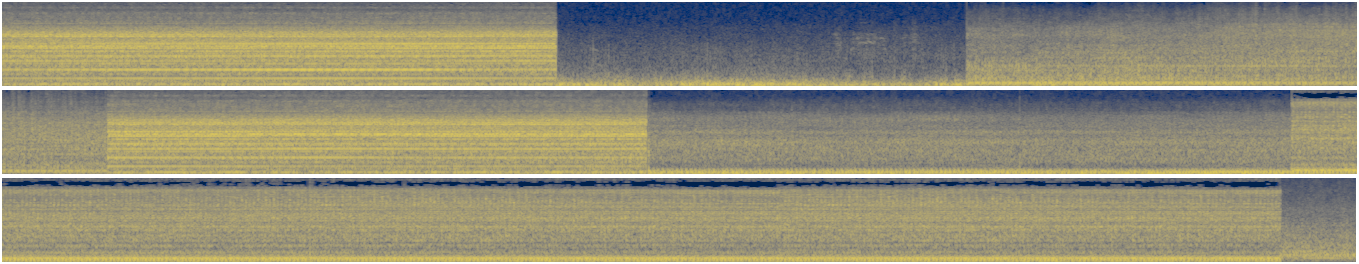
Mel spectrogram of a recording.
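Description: Military vehicle and aircraft engine noise in abruptly cut segments. A steady whine made of many fixed pitches fills the first four seconds and returns about eleven to fifteen seconds in. Between and after those stretches the engine noise is steadier and rougher, and from about twenty seconds on a broad, even engine noise takes over.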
